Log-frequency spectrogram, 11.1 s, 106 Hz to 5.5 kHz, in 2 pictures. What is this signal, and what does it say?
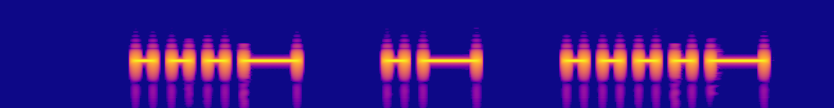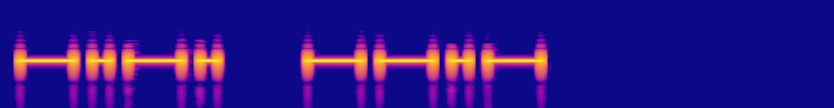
Morse code, heard as a keyed tone, about 10 wpm, spaced as for 8 wpm, 600 Hz. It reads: VA4CQ
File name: Callsigns-10-8wpm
